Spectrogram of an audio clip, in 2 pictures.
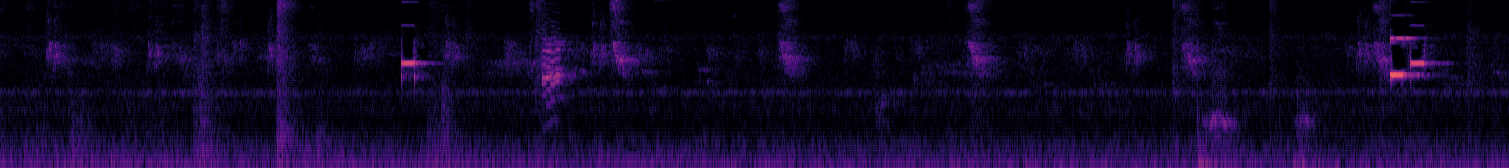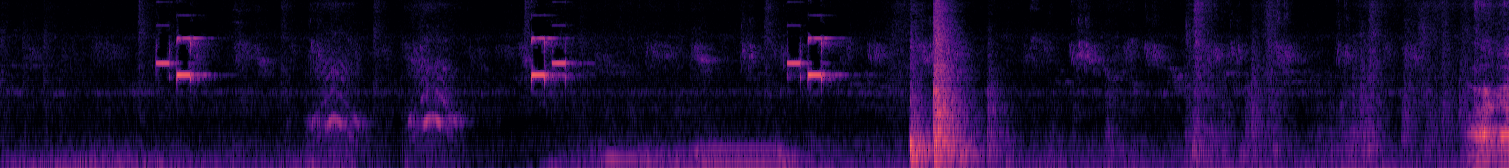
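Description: Short electronic beeps from a MotorGuide trolling motor's electronics while its remote is being synced: a single high beep a few seconds in, then four short two-tone beeps about three seconds apart. A loud knock follows a little after the last beep, over a faint steady high tone.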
